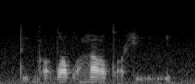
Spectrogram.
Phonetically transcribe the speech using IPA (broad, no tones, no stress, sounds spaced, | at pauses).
t ḭ ɡ ṵ dˤ ɛ dˤ ə̰ ɦ a tˤ ḭ x ḭ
